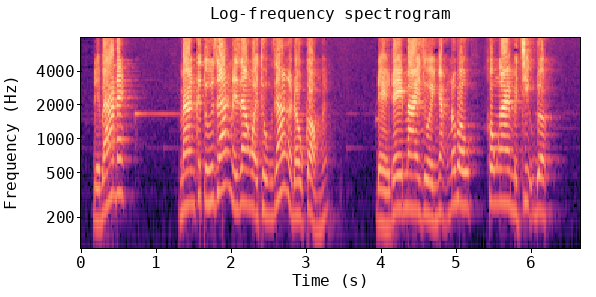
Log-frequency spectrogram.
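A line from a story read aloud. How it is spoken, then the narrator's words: Shout. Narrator (Vietnamese): cô Hường quát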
